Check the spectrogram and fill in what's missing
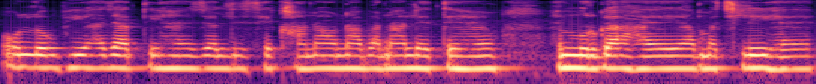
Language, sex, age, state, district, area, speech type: Hindi, female, 45-60, Uttar Pradesh, Prayagraj, rural, spontaneous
